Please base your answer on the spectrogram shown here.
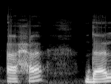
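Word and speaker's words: أحد: আ হা জবর হা আহা দাল দুই পেশ দুন আহাদুন দালকে এখানে এভাবে থামবো দাল যেহেতু কলকুলার হরফ নিচের দিকে ধাবিত করে ধাক্কা দিয়ে সাকিন করে ফেলবো আহাদ আহাদে কুলহু আল্লাহু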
